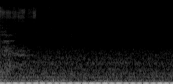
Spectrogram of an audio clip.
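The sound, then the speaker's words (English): A black car with a black interior pulling out of a driveway a little after 4 p.m. to head to the gym, heard from inside as a steady low engine rumble that holds evenly throughout, moderately loud, with no one talking. “Pulling out of the drive.”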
